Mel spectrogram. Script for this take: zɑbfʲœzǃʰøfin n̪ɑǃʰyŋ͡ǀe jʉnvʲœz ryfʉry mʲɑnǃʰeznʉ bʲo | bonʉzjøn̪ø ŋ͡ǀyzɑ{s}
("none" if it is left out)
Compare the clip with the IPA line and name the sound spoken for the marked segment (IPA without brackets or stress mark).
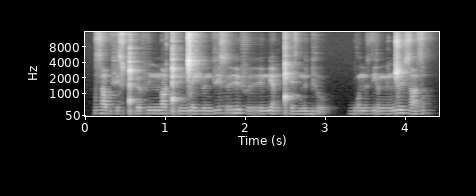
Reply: z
